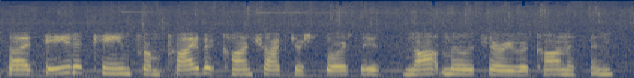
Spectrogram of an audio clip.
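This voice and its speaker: A woman's voice: on the high side, fairly even intonation, normal speed, darkish tone, lightly acted. A woman playing a military communications insider calling a radio show in a war drama, speaking in precise, formal briefing style. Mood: serious, precise. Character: serious female military communications insider turned whistleblower. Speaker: radio caller. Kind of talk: scripted testimony, audio drama. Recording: dull narrow-band call with music behind.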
